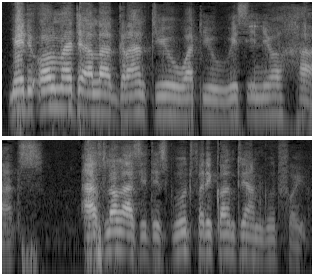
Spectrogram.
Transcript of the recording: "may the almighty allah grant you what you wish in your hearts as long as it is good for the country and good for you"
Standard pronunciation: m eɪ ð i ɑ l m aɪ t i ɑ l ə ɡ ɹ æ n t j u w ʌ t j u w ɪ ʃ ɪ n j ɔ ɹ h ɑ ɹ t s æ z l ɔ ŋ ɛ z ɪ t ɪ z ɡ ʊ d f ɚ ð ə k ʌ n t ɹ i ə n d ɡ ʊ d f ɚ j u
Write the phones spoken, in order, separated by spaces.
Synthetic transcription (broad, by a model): m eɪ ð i ɑ l m aɪ t i ɑ l ə ɡ ɹ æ n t j u w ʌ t j u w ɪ s ɪ n j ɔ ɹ h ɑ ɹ t s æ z l ɔ ŋ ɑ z ɪ t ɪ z ɡ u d f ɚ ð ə k ʌ n t ɹ i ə n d ɡ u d f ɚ j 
